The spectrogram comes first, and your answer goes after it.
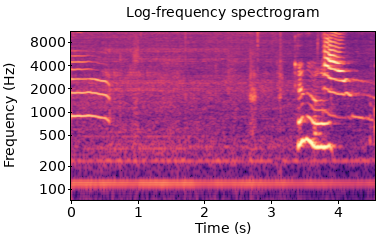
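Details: Cat or kitten in an indoor setting: a short falling mew at the start, then after a pause a loud, harmonically rich meow that rises and falls in pitch, over a steady low electrical hum.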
